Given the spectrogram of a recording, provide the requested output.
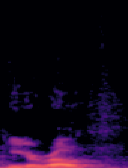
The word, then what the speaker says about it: euro: yeah, you but- just have to pronounce it as it is written, euro.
